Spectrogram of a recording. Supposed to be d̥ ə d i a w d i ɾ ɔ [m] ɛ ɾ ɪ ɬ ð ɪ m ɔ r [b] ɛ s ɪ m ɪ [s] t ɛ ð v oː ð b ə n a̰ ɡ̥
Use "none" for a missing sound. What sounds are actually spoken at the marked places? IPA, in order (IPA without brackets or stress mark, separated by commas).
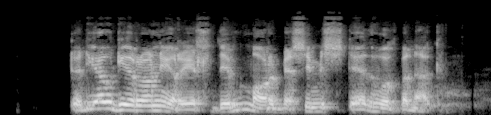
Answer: n, b, s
